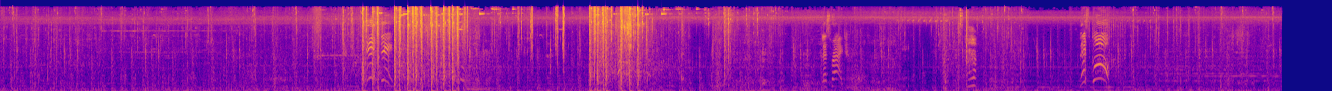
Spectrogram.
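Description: Horse hooves thud steadily on the ground.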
